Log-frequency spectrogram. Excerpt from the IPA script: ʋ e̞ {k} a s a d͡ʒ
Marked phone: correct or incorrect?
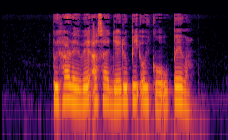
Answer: incorrect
